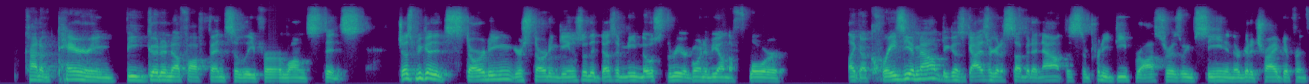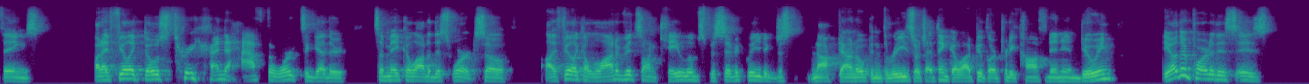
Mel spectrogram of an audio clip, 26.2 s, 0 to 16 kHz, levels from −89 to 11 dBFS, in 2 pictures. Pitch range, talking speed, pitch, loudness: 110-130 Hz, 260 wpm, 120 Hz, -25 LUFS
